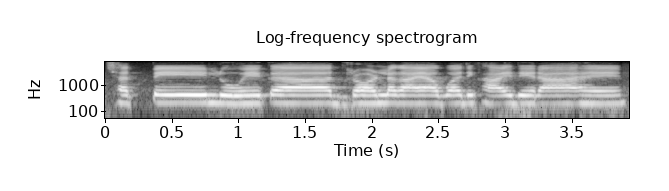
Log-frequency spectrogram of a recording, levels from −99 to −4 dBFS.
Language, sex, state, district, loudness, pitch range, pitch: Hindi, female, Bihar, Kaimur, -12 LUFS, 200-210 Hz, 205 Hz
